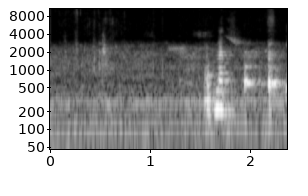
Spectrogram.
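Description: Faint steady background hiss with no distinct sound, then a woman starts speaking in Hindi/Urdu near the end.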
